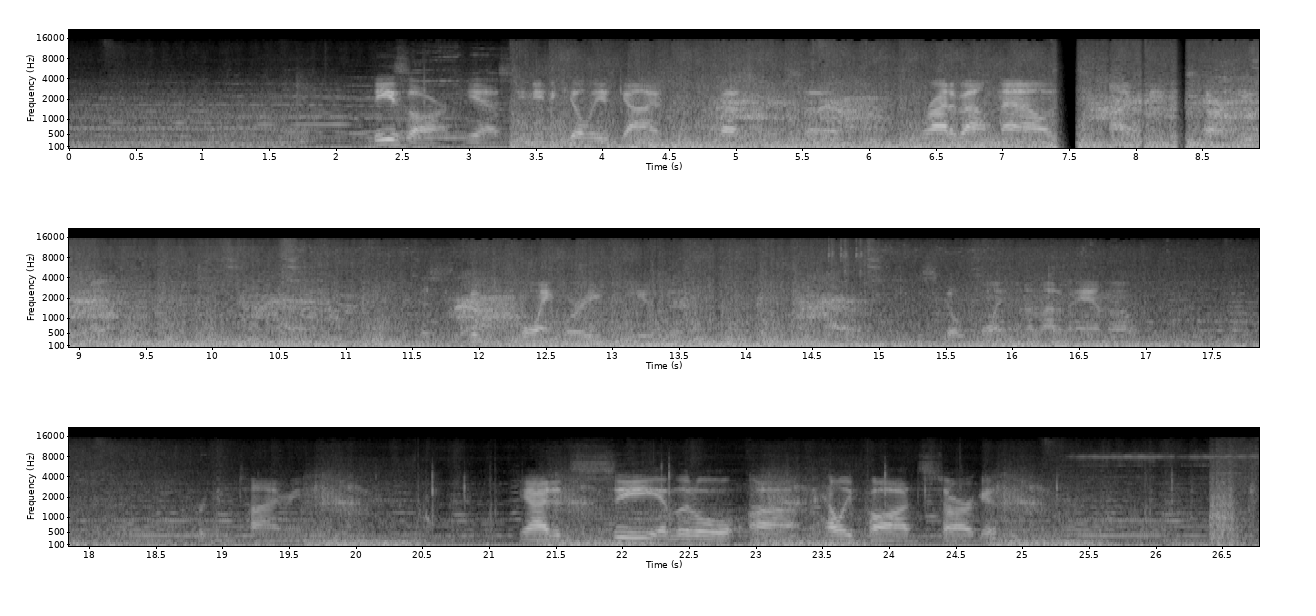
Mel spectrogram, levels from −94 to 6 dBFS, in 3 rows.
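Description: At 7.39 s the audio stalls until 7.58 s. The last sound is carried on as a fading buzz for about 154 ms, including roughly 50 ms of near-silence, and then resumes exactly where it stopped with nothing lost. That makes it a call audio freeze, likely caused by packets held up in transit until the jitter buffer ran dry. A loss would skip material; this only inserts a pause.

Just after, between 7.79 and 7.82 s, playback lurches forward in a skip ahead. Only a few milliseconds are filled, and around 70 ms of audio is simply gone, with the two sides butted together almost seamlessly. Unlike concealed loss, there is no smear or fading tail, just an abrupt jump with barely a seam.

From 7.84 s a call bitrate drop takes hold. The encoder falls from 128 kbps to 22 kbps and stays near that floor for about 2.75 s, until roughly 10.69 s. The sound turns coarse and watery, and the top end is shaved away so everything sounds muffled. 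This is a sustained change in tone colour rather than a brief event, which separates it from the packet-level glitches inside it.

Within that low-rate stretch, at 8.03 to 8.08 s, there is a short concealed packet loss. About 20 ms is patched by extending the preceding sound before blending back, but around 60 ms of real material never arrives. It is heard as a quick smear or wobble. It is smaller and less obviously a gap than the burst that follows.

At 8.29 to 8.39 s comes a burst of packet loss. Several consecutive packets went missing, so the receiver stretched the last sound for about 70 ms while fading it, producing a held buzz or decaying hiss. Playback then picks up about 60 ms further on. The audible tail plus missing content mark this as a burst, not a freeze: the audio does not resume from where it paused.

From 10.09 to 11.03 s a jitter buffer slow-down stretches the audio to about 90 % speed. 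Roughly 102 ms is added by repeating single pitch cycles and pause fragments many times over. Pitch stays put while sounds are drawn out. That preserved pitch is what distinguishes it from a tape-style slowdown, and the absence of any gap separates it from a freeze.

Finally, between 12.43 and 14.78 s a jitter buffer speed-up runs the audio at about 107 % speed. Around 150 ms in total is trimmed away in many tiny cuts of one or a few pitch periods each, as the receiver works off excess delay. The result sounds slightly hurried at unchanged pitch. Because the removal is spread thinly rather than taken in one chunk, it reads as rushing rather than as a skip ahead.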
